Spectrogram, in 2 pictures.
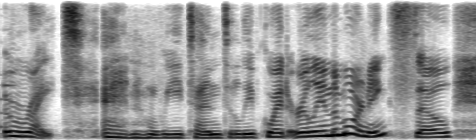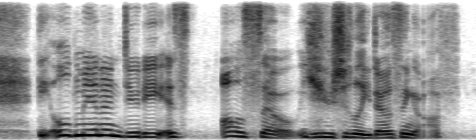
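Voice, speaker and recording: A woman voicing a gentle, cheerful young noblewoman in a video game, with a polite, sweet manner. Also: medium pitch, expressive, moderate pace, close to an everyday voice. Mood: cheerful, gracious. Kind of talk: video game dub acting.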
